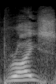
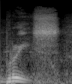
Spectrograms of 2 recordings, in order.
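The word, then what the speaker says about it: Brice: I spoke to him said, "Is it Bryce or Breece?" And he said, "Right, in English people say Bryce, but in French it's Breece."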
